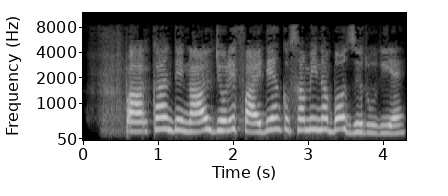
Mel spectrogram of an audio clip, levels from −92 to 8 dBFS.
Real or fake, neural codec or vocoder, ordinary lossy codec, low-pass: fake; codec, 16 kHz in and 24 kHz out, 0.9 kbps, LongCat-Audio-Codec, fine tuned four codebook decoder; MP3, 32 kbps; 10.8 kHz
